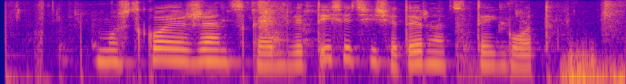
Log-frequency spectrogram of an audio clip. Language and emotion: Russian, neutral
